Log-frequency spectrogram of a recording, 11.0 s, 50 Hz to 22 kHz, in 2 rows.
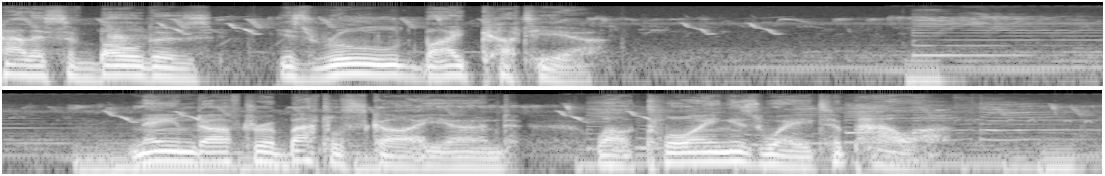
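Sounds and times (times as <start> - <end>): falling bird calls: 0.0 - 11.0
low music drone: 1.6 - 11.0
orchestral chord: 4.0 - 7.0.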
